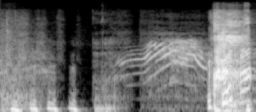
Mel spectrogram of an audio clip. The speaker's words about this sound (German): War das deine Katze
